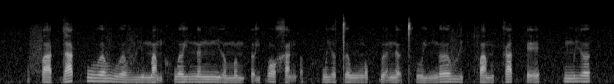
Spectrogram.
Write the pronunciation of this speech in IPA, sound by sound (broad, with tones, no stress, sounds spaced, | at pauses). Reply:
f a˨˩ k̚ z a˦˥ k̚ h w u˧ ə̯ v u˨˩ ə̯ v i˨˩ m a̰˧˨ m h w ə˧ j n ə˧ n ɲ ɨ˨˩ ə̯ m ə˨˩ m ʔ ə̰˧˥ j ɓ ɔ˧ x a̰˧˨ ŋ ʔ | h w i˨˩ ə̯ t̪ ə˨˩ w ŋ ɔ˨˩ p̚ ɓ ə̰ː˧˨ n ə̰ː˧˨ t̪ʰ u˨˩ j ŋ əː˧ v i˨˩ t̚ f a˨˩ m k a˦˥ t̚ ʔ ḛ˧˥ | m i˧ ə̯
